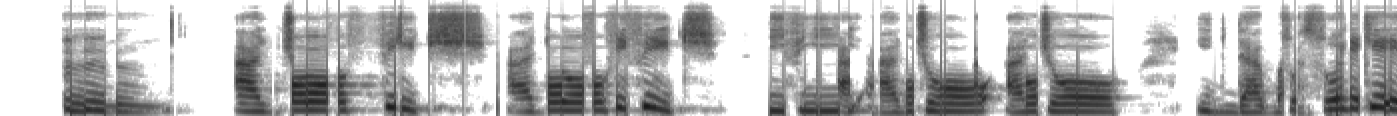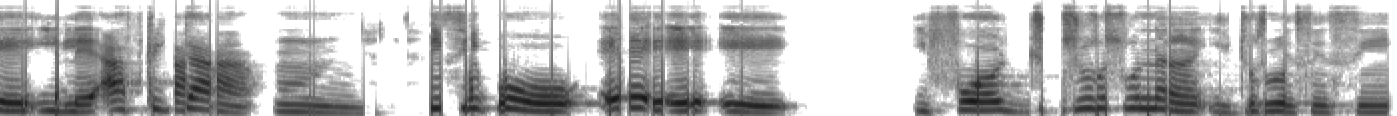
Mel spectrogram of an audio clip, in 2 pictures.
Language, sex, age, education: Yoruba, female, 15-29, tertiary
